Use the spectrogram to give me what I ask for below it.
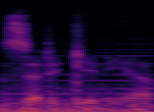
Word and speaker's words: Zetaginia: I I know they pronounce it Zetaginia, but I don't know. It sounds better with a J sound.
